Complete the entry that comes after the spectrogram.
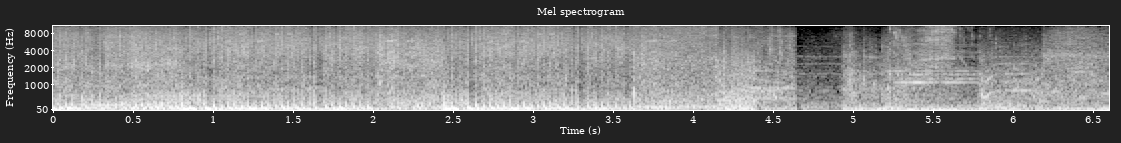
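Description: Added explosion sound effect: a long, loud rumbling blast with crackle, over background music, breaking off about four and a half seconds in, followed by shorter effects with ringing tones.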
